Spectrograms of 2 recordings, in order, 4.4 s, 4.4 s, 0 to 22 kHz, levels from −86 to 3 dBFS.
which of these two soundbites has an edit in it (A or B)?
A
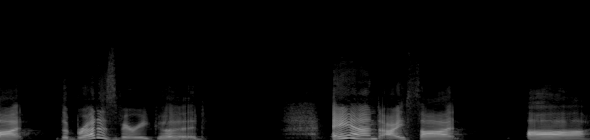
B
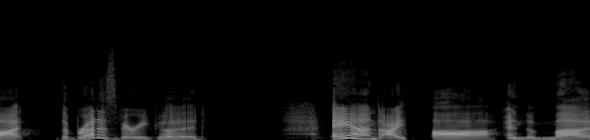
B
